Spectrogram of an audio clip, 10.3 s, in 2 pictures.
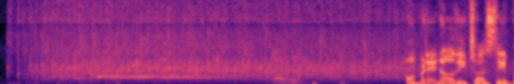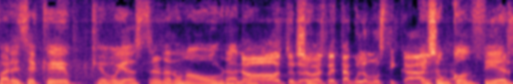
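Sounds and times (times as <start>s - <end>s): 
applause: 0.0s - 7.0s
speech: 2.7s - 10.2s.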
